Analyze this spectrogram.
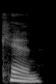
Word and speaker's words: kiln: It sounded like kin. Many students thought it meant family. So we need to know that kiln means a special oven for pottery.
